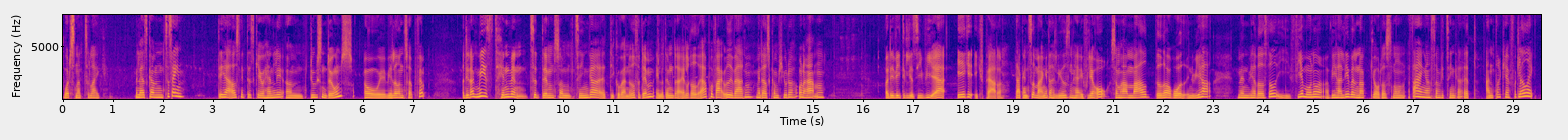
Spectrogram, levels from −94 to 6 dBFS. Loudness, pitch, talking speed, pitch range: -16 LUFS, 200 Hz, 240 wpm, 180-225 Hz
